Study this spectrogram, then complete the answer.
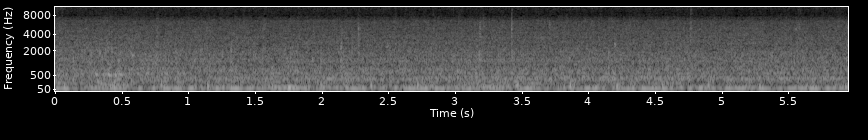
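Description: Food simmers in a pot on a home stove, a dish finished with raw mustard oil, making a soft, steady bubbling hiss that carries on evenly at low volume with no speech.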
